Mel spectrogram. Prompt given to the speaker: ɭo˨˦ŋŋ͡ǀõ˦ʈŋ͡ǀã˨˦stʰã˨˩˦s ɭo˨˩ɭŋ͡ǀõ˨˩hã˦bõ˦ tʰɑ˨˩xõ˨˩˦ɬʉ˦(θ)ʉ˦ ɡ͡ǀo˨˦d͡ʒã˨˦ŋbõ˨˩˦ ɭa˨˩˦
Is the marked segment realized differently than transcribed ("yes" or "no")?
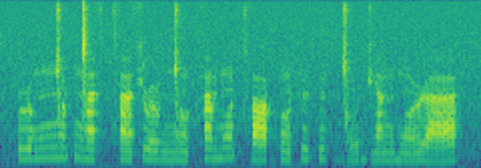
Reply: no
